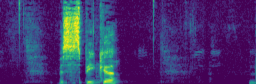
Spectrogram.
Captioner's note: speaking French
